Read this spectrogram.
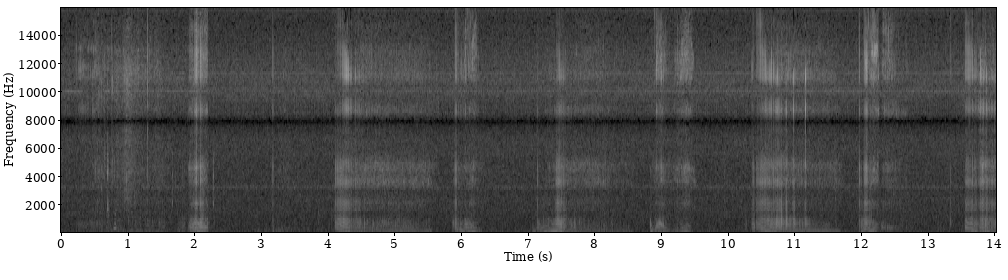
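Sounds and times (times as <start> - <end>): baby snoring: 0.3 - 2.3, 3.2 - 6.4, 7.1 - 9.6, 10.4 - 12.6, 13.5 - 14.0.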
